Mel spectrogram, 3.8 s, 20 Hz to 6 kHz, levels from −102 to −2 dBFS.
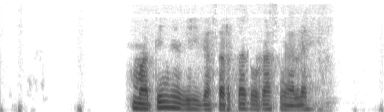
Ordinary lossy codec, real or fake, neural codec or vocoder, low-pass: AAC, 24 kbps; fake; vocoder, 22.05 kHz, 80 mel bands, Vocos; 5.4 kHz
